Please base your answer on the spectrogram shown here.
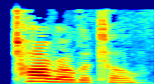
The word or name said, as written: tarogato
